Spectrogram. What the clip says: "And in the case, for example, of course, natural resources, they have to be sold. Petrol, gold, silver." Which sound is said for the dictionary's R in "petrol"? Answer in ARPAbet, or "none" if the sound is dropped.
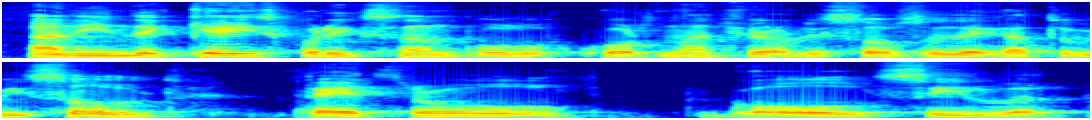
R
